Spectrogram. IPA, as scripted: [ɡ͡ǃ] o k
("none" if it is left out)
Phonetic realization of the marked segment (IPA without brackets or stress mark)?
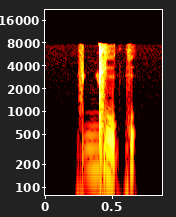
ɡ͡ǃ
